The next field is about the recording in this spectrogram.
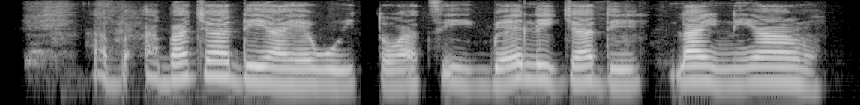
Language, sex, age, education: Yoruba, female, 30-45, tertiary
